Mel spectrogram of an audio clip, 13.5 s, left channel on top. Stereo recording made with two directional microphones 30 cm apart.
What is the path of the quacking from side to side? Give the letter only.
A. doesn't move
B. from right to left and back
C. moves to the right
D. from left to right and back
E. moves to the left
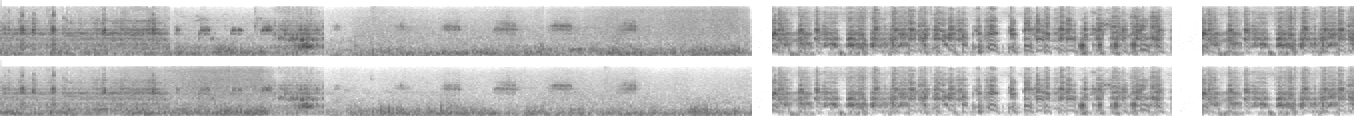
A.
